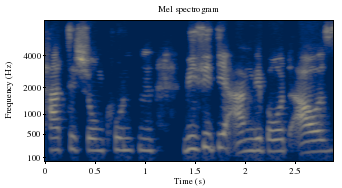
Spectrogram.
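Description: A woman's ordinary speaking voice at medium pitch, fairly even intonation, and a dry, close sound with no echo. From Austria, Vorarlberg (Lake Constance). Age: 20s. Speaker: online business coach and agency owner. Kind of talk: podcast interview.

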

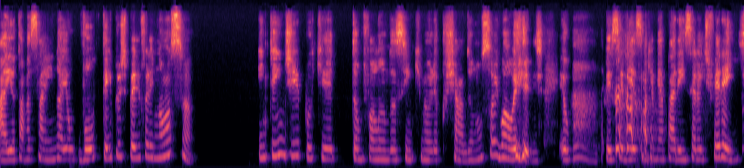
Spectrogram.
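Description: A woman's fairly high, somewhat breathy voice at a fairly quick pace with ordinary pitch variation and long, frequent pauses, set against a quiet background. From Brazil, Petrópolis (Rio de Janeiro state). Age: 30s. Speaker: makeup artist and content creator. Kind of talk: casual chat.

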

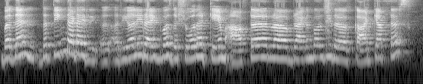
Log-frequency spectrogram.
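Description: A woman with a high voice speaks with ordinary pitch variation and hardly any pauses, over noticeable background noise. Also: moderate pace. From India, Delhi. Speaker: travel YouTuber. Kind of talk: casual chat. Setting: video call.

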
